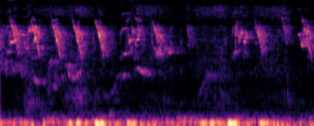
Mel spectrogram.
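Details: White-rumped shama singing fast, bright, descending whistles that run together in quick bursts, broken by a brief pause midway, with a continuous low droning background and faint thudding.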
